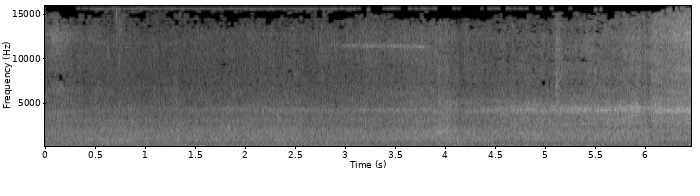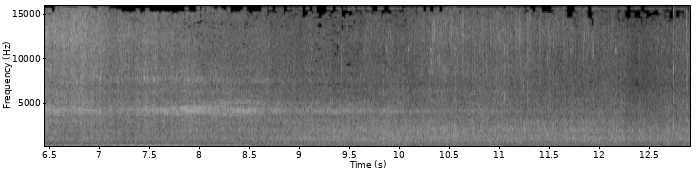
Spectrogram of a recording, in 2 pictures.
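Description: City street traffic with a low engine hum, and an articulated city bus driving past close by around the middle, its engine and a held whine standing out over the traffic noise.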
